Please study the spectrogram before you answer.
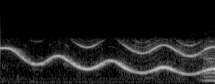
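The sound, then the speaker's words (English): A slide whistle is blown in one continuous tone that glides smoothly up and down again and again, drifting lower overall, steady and fairly loud with no other sounds. “now's not the time for your slide whistle. Can you please put that away? It's making everything so much worse having you do that every 2 seconds.”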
